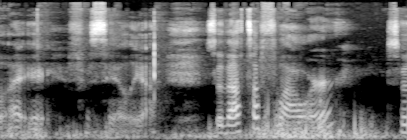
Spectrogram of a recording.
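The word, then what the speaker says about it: Phacelia: facilia oh gosh you guys i can't even pronounce it phosphalia p h a c e l i a facilia so that's a flower so is the alyssum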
